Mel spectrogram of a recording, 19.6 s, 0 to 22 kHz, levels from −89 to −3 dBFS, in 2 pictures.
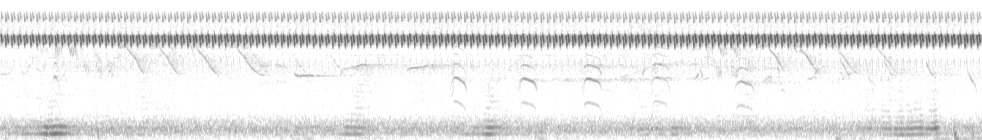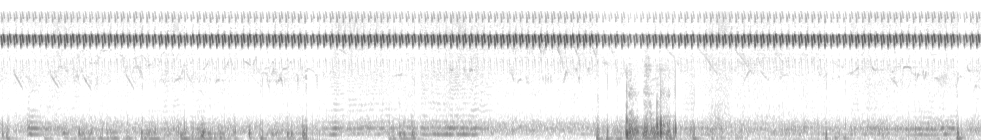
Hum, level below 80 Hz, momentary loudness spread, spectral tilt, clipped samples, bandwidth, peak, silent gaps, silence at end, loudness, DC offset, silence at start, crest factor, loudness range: none; -68 dBFS; 4 LU; 0 dB/octave; under 0.1%; 16 kHz; -18 dBFS; none; 0 s; -28 LUFS; under 0.1%; 0 s; 14 dB; 3 LU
